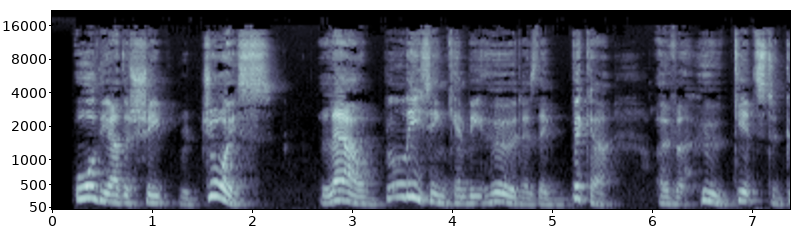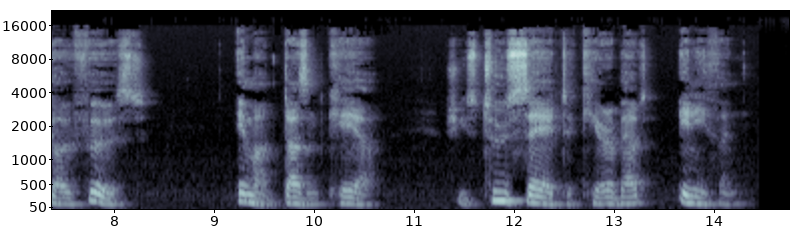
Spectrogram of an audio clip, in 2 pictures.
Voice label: englisch

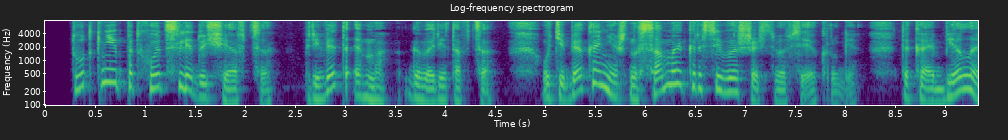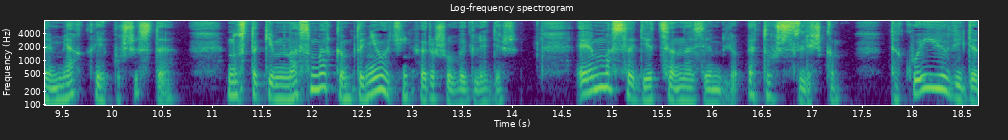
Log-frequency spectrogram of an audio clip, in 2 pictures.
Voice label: russisch

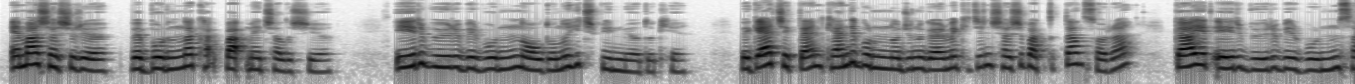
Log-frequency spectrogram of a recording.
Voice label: türkisch

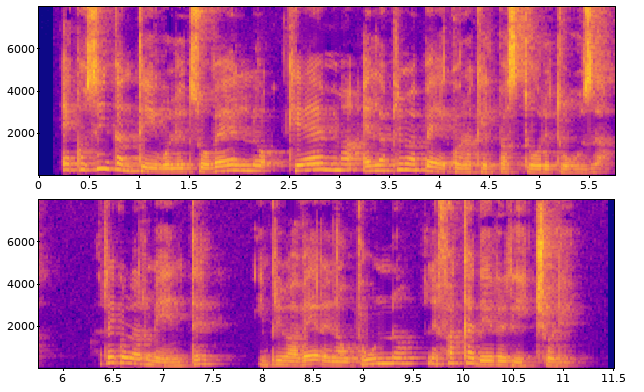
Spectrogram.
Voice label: italienisch

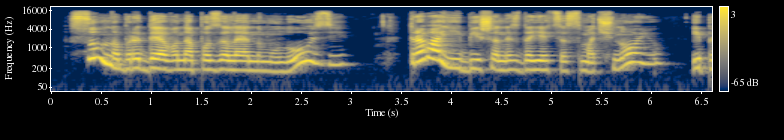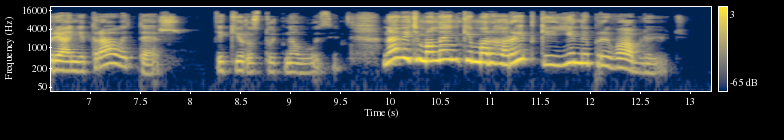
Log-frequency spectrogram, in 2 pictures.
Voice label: ukrainisch

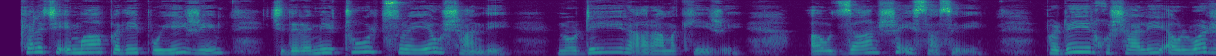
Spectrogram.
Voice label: paschtu

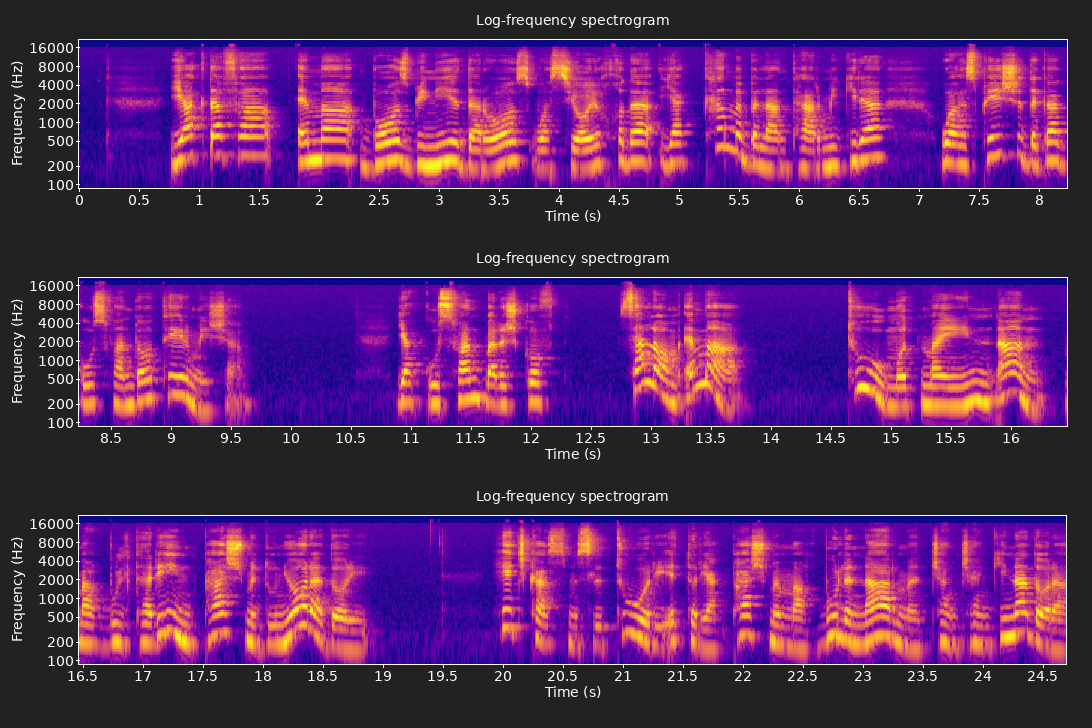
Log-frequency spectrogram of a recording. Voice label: dari

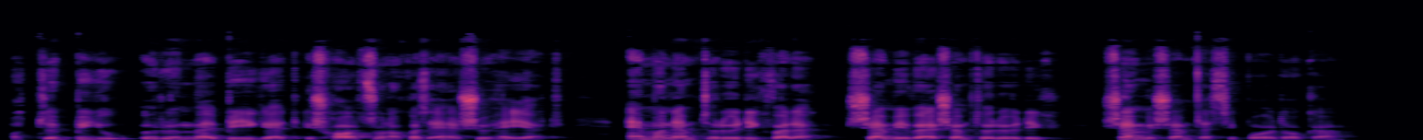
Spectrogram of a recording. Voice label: ungarisch

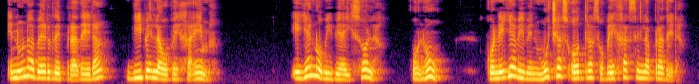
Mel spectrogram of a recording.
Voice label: spanisch

